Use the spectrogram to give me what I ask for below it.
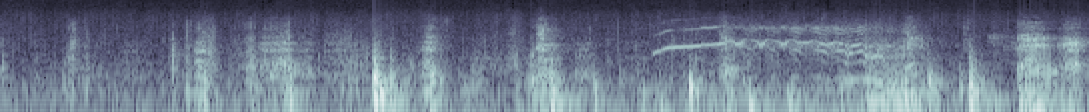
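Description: A saddled horse whinnies in a rising, wavering call while tethered by rope to a log it is about to pull, amid scattered hoof clops and shuffling steps before and after the neigh.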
